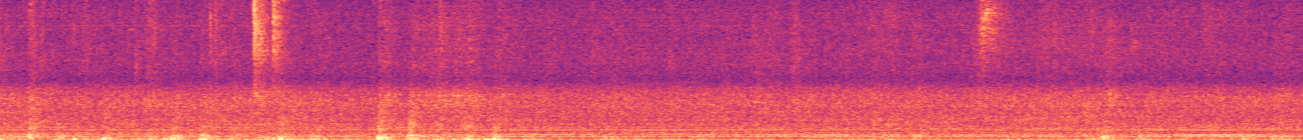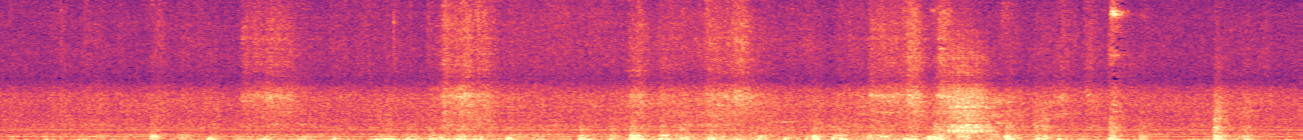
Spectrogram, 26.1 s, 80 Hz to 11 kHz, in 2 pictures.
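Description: Renfe Class 447 electric commuter train running on the line: a steady low rumble of wheels on track with a steady hum from the train and occasional clicks from the track, growing somewhat louder in the second half.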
